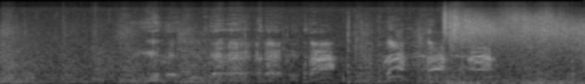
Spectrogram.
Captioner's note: laughs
